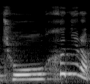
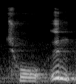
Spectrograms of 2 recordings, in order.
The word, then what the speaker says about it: 좋은: 현상을 얘기하는 거야 그래서 우리가 이거 조흔이라 바람 안 하잖아요 그렇죠 어떻게 발음해 좋은 이렇게 발음하죠 이것도 마찬가지잖아 우리가 이렇게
